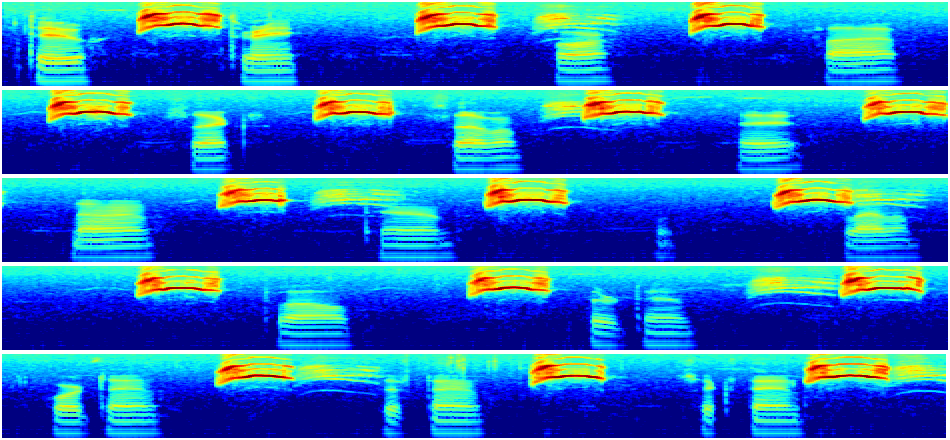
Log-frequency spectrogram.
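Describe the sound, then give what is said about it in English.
A female rufous-sided towhee gives cries and alarm notes near its nest: many sharp, high, clear calls repeated in a steady rhythm, each one loud and brief with short gaps between them, and no other sound. “Here are cries and alarm notes of two rufous-sided towhees, and probably near their nest. This is the female.”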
